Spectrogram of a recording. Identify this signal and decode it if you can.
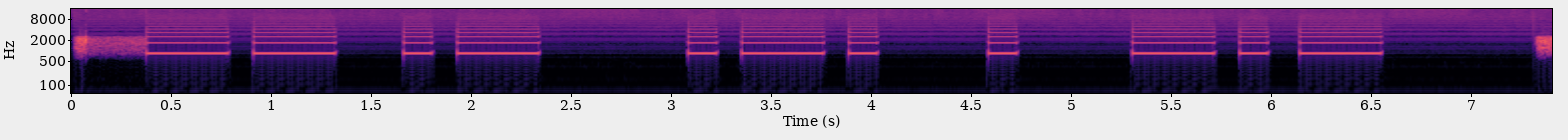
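Morse code, heard as a keyed tone, about 9 wpm, spaced as for 8 wpm, 840 Hz. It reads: MAREK
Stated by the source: Live CW QSO between PA2BX and SP3JFK on the 14055 kHz QRS frequency, at a basic 8 wpm.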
